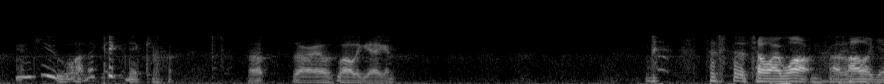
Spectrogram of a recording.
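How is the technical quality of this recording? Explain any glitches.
The recording has one recurring glitch: comfort noise in place of the background, at 0 to 0.16, 1.82 to 2.12, 2.32 to 2.48, 2.78 to 2.92 and 4.08 to 6.46 s. The sender likely stopped transmitting during quiet gaps, so the receiver generated synthetic noise. In those stretches the real background becomes flat, featureless hiss, up to about 4 dB quieter. The call path carries nothing above 4 kHz, which fits a narrowband telephone codec.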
